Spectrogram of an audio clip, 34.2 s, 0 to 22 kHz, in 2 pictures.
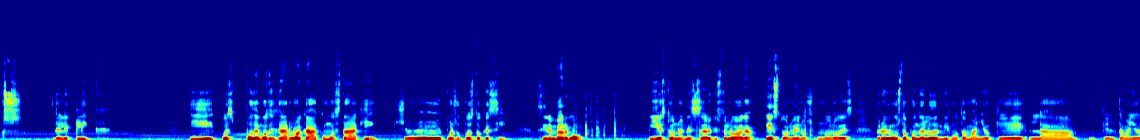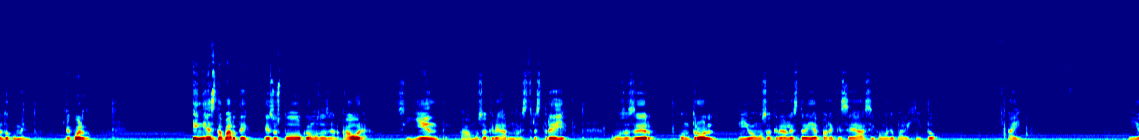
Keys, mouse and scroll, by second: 0.2 click, 2.5-3.1 scroll down 2, 7.5 click, 8.9 KP_3, 9.1 KP_0, 9.5 Tab, 10.3 KP_3, 10.4 KP_0, 12.4 shift+Tab, 22.5 click, 23.0 click, 24.3 scroll up 1, 25.1-25.4 ctrl+scroll down 1, 25.4 ctrl+scroll up 1, 27.8-32.6 ctrl+drag, 33.4 click, 33.9-34.1 drag.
